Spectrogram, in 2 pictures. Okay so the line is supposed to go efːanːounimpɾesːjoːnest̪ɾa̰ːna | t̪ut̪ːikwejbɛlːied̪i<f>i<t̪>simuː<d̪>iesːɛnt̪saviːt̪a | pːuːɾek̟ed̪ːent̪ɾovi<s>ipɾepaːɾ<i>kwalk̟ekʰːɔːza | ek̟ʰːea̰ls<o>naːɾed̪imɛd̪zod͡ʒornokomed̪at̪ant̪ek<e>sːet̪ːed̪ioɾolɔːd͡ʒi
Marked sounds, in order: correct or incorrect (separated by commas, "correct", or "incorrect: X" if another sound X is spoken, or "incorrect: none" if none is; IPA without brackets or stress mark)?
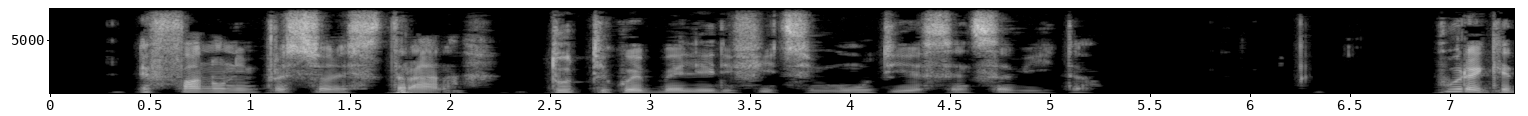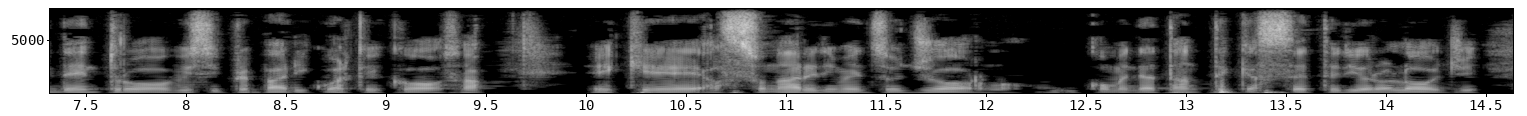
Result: correct, correct, incorrect: t̪, correct, correct, correct, incorrect: a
